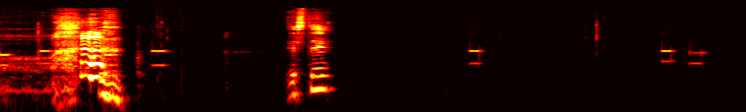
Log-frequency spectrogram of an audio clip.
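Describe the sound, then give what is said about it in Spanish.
Telephone keypad tones beep as someone dials an international number. A few brief dual-tone beeps sound at irregular intervals between short bursts of talk, with silence between them. “Estamos llamando a Casa México.”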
